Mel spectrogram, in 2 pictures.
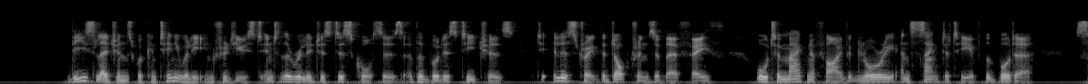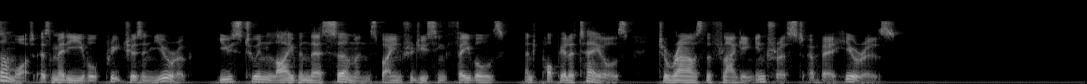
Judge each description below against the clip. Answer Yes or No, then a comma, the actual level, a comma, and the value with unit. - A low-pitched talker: Yes, very low, 95 Hz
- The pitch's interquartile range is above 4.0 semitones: No, average, 3.2 semitones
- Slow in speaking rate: No, average, 155 wpm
